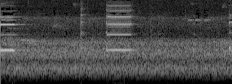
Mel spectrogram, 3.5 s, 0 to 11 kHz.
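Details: A male Club-winged Manakin, one of two displaying to a female at the 23 de Junio Reserve, Ecuador, gives a sharp tick, then a sustained, ringing, violin-like tone lasting about a third of a second, over a soft forest hiss.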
